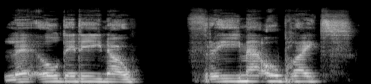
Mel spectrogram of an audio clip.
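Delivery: slow, relished street-tale delivery; rowdy storyteller. Acted. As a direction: draw each phrase out for the audience. Voices Franny telling his street tale.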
